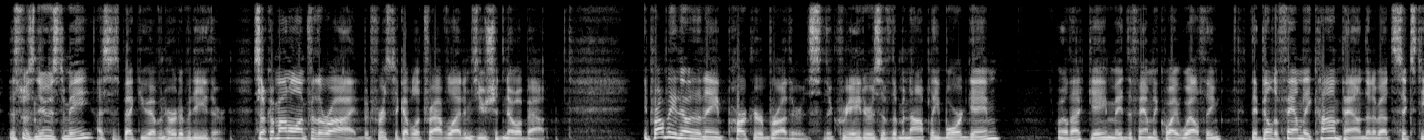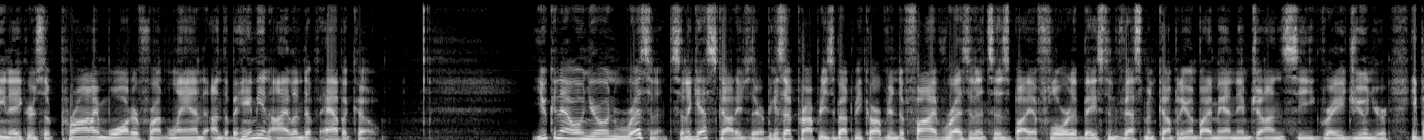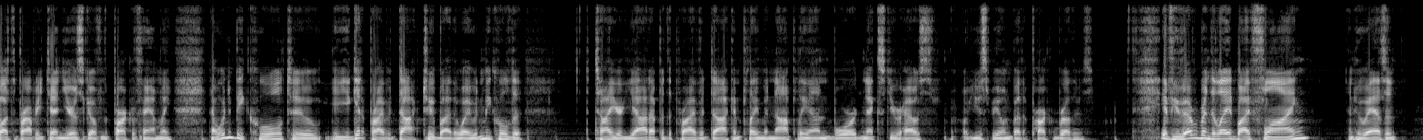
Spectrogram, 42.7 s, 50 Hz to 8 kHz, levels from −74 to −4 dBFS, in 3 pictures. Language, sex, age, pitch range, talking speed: English, male, 50-69, 100-130 Hz, 250 wpm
